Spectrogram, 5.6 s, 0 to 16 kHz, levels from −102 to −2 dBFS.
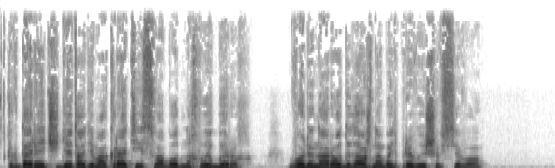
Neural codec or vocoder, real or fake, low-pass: none; real; 14.4 kHz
